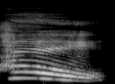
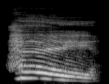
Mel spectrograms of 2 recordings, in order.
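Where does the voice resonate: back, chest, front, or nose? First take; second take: front; front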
